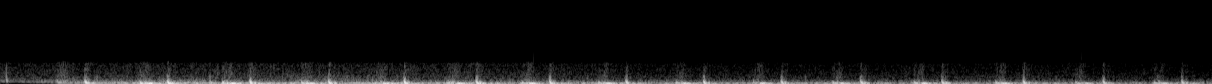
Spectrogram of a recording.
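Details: Steady low lub-dub heart thumps through a stethoscope, about 74 a minute; normal heart sounds.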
